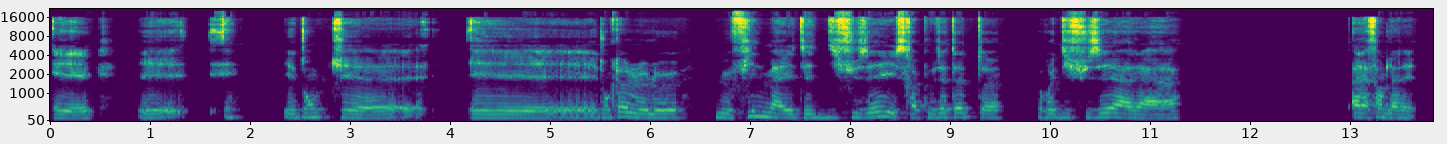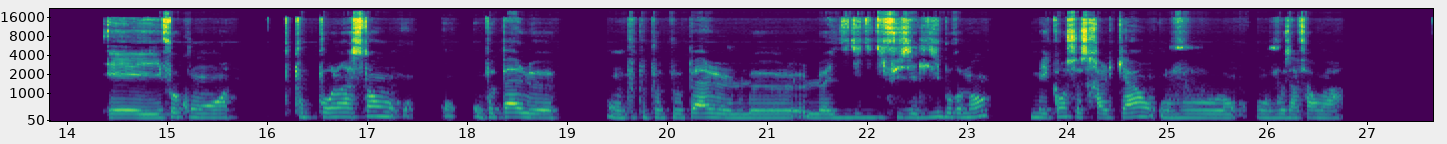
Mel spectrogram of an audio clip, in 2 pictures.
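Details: Speaker on a podcast about a public-speaking contest for people who stutter, with part-word and word repetitions in French; which guest is speaking is uncertain; stuttering.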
